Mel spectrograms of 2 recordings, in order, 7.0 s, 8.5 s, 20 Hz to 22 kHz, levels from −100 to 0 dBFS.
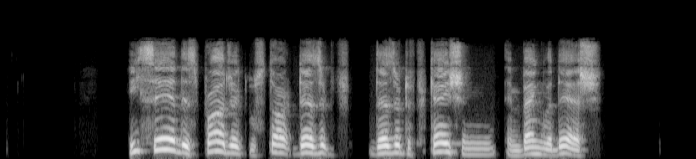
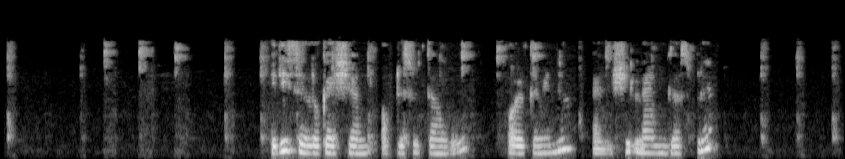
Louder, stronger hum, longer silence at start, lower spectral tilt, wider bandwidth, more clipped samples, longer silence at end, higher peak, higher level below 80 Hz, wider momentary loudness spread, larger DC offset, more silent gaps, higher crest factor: about the same, -18 LUFS vs -20 LUFS; neither; first, 1.3 s vs 0.05 s; about the same, -4 dB/octave vs -4 dB/octave; about the same, 8 kHz vs 8 kHz; neither; first, 1 s vs 0.1 s; about the same, -2 dBFS vs -2 dBFS; about the same, -62 dBFS vs -60 dBFS; second, 12 LU vs 23 LU; neither; first, 3.53-3.69 s, 5.00-5.04 s vs none; about the same, 16 dB vs 20 dB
